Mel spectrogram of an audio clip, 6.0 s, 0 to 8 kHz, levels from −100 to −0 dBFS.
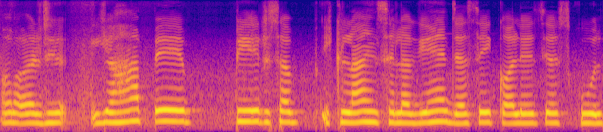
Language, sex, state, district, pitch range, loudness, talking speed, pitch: Hindi, male, Bihar, Samastipur, 215-240 Hz, -12 LUFS, 150 wpm, 230 Hz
